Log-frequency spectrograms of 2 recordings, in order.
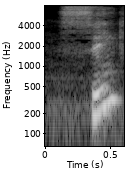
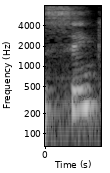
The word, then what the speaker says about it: Synk: and check it out starting off with espa sync is how you pronounce it sync sync sync winter and yeah sound and check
